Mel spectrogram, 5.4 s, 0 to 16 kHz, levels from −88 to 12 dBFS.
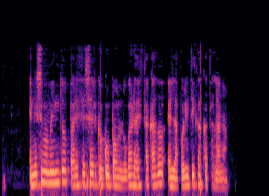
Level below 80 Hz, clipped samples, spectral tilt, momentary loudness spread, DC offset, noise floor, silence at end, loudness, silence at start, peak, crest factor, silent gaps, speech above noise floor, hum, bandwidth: -44 dBFS; under 0.1%; -8 dB/octave; 8 LU; under 0.1%; -87 dBFS; 0.85 s; -13 LUFS; 0.05 s; -2 dBFS; 12 dB; none; 75 dB; none; 7.4 kHz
